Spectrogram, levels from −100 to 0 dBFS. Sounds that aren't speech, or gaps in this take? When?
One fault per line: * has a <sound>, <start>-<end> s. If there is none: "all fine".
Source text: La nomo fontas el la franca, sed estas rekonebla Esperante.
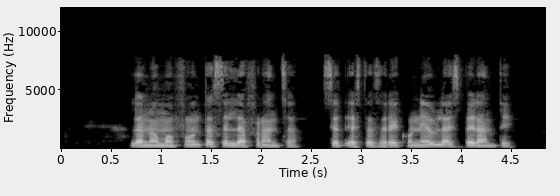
all fine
